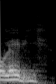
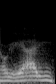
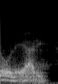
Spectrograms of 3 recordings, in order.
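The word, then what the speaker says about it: O'Leary: en la escuela oleri que le dicen oleari también porque así se escribe pero la señorita josea nos acostumbró a decirle oleri que era por el general oleri que no era el general oleari sino oleri oleri de las barrios de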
